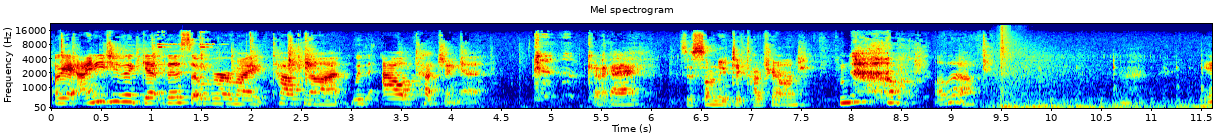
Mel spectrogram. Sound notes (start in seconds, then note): 4.8 chuckles; 8.5 suspenseful music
